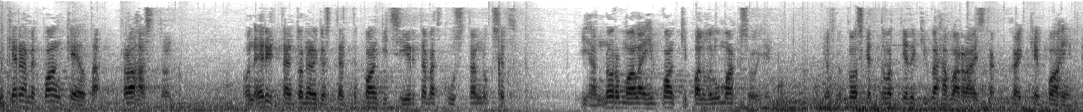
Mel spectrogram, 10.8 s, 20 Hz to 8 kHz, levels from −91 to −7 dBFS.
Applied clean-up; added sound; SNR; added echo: none; Sliding door; 5 dB; reverberation time 1.8 s.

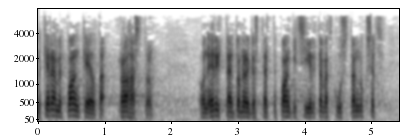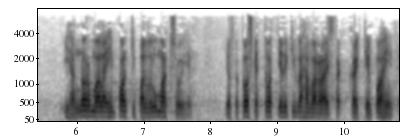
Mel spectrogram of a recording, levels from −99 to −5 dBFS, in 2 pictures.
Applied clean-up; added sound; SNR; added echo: none; none; none; none.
